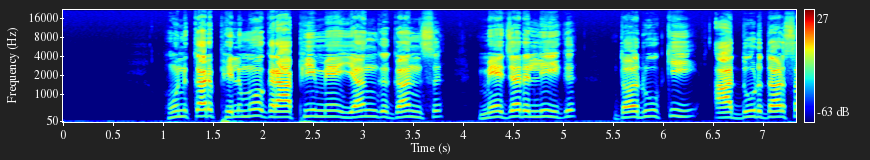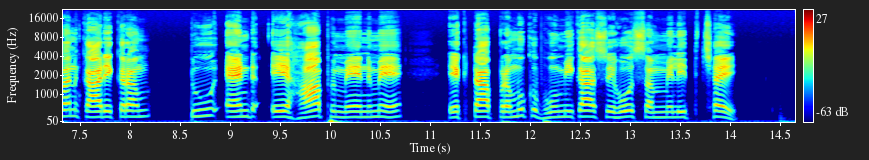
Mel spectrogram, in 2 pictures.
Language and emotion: Maithili, neutral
